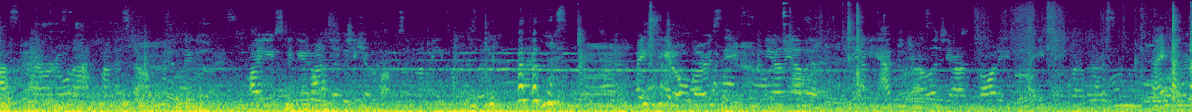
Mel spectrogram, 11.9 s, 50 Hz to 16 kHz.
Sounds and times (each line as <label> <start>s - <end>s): train 0.0s - 11.9s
